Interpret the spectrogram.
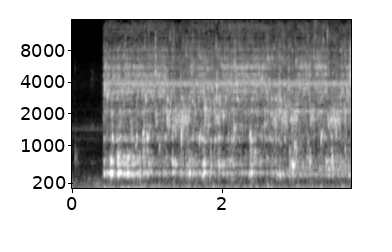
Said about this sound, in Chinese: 我先帮哥哥沾沾水吧。我们先把水龙头打开。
